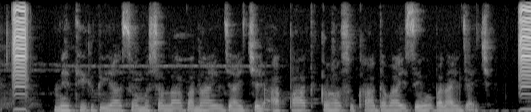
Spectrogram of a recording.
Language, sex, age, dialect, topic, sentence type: Maithili, female, 51-55, Bajjika, agriculture, statement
